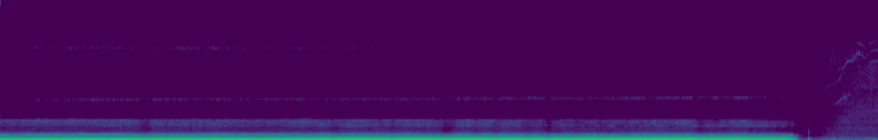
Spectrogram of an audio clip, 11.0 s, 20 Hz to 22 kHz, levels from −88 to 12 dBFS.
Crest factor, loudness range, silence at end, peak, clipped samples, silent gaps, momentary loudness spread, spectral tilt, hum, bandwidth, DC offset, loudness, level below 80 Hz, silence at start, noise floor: 8 dB; 1 LU; 1 s; -14 dBFS; under 0.1%; none; 1 LU; -13.5 dB/octave; none; 1.2 kHz; under 0.1%; -24 LUFS; -56 dBFS; 0 s; -60 dBFS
